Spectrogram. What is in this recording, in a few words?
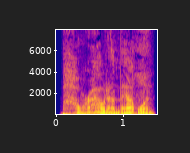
quietly saying power out on that one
